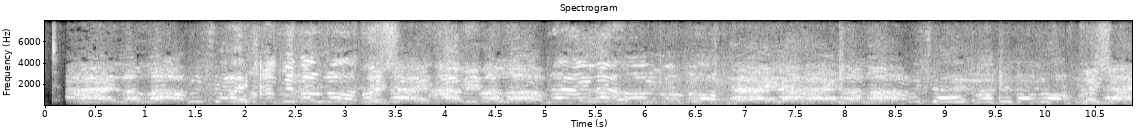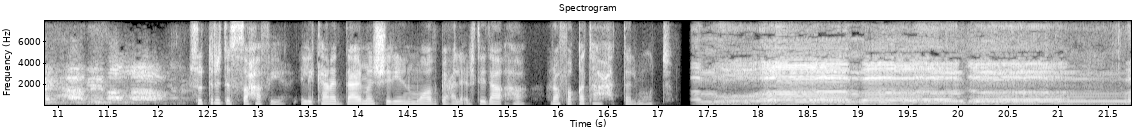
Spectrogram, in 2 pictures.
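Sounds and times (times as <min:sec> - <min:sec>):
crowd chanting slogans at a funeral: 0:00.2 - 0:12.3, 0:17.4 - 0:21.7
speech: 0:01.6 - 0:20.4.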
